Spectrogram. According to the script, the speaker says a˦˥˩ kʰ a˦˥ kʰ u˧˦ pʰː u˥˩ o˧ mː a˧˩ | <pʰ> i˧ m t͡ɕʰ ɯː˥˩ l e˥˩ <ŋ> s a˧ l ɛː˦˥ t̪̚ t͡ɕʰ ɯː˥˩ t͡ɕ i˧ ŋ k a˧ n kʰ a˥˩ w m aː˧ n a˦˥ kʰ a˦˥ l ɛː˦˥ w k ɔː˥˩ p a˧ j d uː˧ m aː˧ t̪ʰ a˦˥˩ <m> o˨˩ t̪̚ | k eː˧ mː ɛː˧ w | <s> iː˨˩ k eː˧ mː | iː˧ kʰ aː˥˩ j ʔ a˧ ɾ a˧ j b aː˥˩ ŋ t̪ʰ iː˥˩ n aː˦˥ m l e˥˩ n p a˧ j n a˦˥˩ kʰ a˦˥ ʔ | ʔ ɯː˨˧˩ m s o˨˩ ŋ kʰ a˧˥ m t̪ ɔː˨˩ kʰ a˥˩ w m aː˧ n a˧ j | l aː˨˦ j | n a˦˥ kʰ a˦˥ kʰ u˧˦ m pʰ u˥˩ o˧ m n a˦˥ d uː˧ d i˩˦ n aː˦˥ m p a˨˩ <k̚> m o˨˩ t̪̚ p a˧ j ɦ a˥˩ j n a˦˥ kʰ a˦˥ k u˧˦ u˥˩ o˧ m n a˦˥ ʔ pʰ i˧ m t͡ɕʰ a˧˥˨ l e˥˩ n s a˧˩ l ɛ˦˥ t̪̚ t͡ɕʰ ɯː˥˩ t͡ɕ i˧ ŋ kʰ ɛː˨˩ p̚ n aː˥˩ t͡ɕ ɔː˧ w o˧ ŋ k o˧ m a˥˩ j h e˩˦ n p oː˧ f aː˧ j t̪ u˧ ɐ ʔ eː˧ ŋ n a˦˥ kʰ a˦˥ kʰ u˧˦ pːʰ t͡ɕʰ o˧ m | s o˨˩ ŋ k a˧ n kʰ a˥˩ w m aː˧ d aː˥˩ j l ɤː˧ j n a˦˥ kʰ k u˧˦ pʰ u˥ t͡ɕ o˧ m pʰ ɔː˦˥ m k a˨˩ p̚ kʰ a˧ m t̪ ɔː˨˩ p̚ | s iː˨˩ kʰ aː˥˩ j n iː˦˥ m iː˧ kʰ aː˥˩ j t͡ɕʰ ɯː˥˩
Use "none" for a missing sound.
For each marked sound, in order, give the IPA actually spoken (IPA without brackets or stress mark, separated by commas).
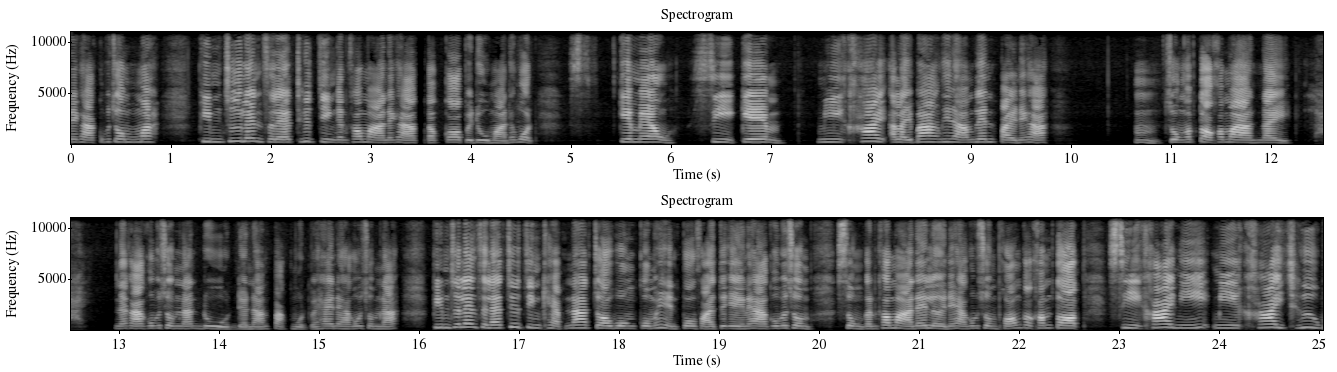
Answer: pʰ, n, m, s, k̚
